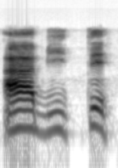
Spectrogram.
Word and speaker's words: habité: mot c'est le mot habité trois syllabes première syllabe à et premier piège on à 1h au début du mois une lettre muette qu'on entend pas donc on y pense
